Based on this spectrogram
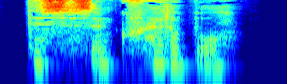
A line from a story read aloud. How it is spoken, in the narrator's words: whispered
